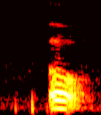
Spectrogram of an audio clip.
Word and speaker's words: au: would be o and that is pronounced just like the letter o l m n o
